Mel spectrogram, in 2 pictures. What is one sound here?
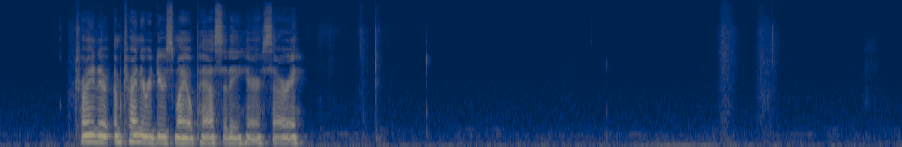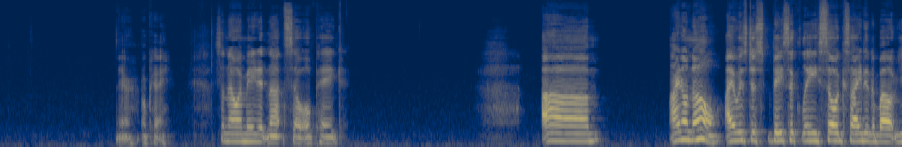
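A woman speaks calmly, close by, in short bursts with pauses.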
